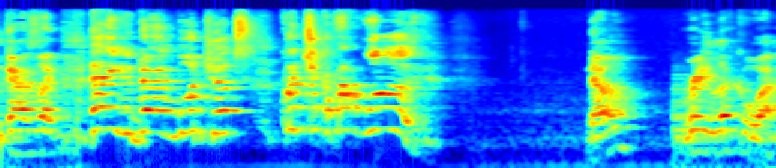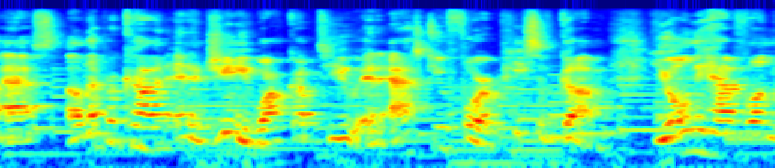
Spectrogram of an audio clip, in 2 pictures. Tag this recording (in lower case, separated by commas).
music, speech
